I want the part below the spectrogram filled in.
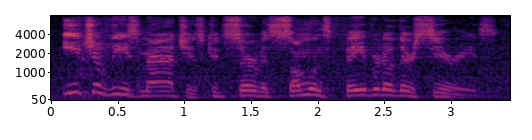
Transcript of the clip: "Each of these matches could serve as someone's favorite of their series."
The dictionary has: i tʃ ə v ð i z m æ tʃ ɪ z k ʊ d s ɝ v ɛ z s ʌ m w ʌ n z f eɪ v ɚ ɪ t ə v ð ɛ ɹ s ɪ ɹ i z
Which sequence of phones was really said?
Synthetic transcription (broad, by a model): i tʃ ə v ð i z m æ tʃ ɪ z k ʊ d s ɝ v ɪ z s ʌ m w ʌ n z f eɪ v ɚ ɪ t ə v ð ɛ ɹ s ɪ ɹ i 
